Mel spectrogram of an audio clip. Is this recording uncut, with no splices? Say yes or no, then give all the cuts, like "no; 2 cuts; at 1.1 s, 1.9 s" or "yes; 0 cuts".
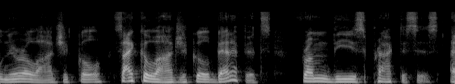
no; 1 cut; at 1.1 s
